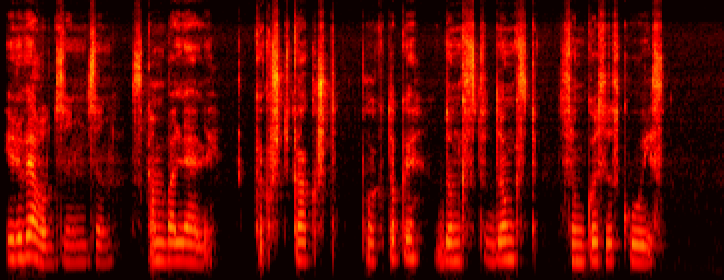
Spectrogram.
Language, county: Lithuanian, Vilnius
